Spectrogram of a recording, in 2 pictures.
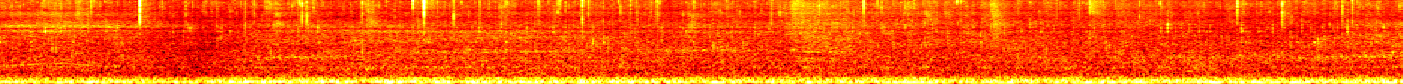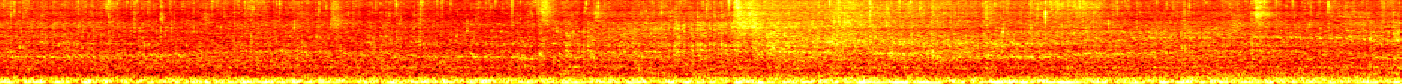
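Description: Light rain falling, with scattered drop ticks over a steady low rumble.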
